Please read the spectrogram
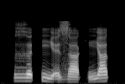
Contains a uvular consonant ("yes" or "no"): no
